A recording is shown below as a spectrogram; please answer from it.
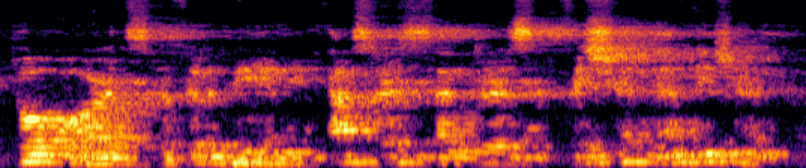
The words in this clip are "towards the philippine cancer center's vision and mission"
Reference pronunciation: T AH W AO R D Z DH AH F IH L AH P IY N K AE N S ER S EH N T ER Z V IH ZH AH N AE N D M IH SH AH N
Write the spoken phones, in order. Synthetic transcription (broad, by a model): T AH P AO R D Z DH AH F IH L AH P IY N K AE S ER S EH N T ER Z F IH SH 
